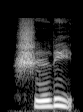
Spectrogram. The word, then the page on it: 实力: shí lì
